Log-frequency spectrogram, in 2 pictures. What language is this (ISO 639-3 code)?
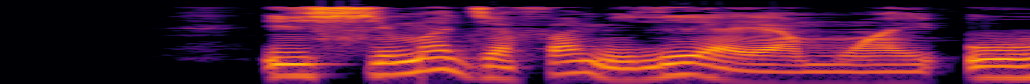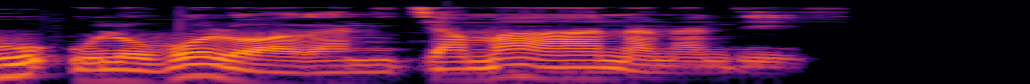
dav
